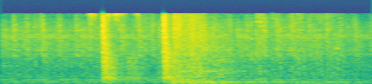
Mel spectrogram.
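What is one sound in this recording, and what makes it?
A machine is struck with a loud metallic clang and sputters.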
